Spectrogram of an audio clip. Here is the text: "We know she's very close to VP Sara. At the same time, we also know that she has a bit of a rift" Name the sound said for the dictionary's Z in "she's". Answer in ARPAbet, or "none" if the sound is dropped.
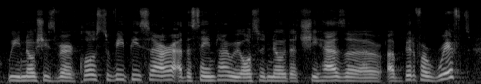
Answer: Z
